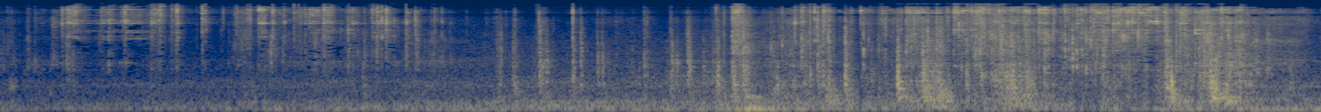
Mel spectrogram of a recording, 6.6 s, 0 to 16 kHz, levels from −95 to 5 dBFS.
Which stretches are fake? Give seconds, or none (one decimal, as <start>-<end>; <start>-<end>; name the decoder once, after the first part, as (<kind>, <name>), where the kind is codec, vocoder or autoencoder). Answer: 0.0-0.4 (vocoder, BigVGAN v2); 1.0-1.5; 2.5-6.6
